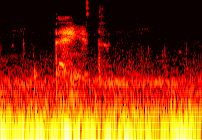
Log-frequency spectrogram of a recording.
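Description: A man's short breathy whisper about half a second in, over a steady low rumble of wind on the microphone, with a light click or two just after.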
